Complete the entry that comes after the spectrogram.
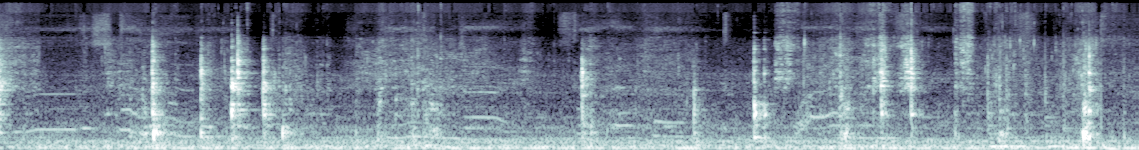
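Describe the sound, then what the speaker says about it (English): Beef stew in a pressure cooker pot is stirred with a spoon that scrapes and clinks against the sides while the thick contents bubble and sizzle softly, close up with irregular strokes and no talk. "So we're going to stir."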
